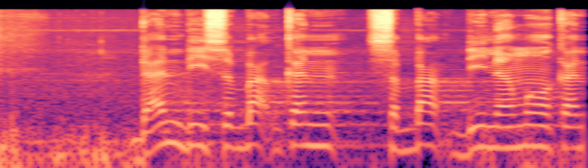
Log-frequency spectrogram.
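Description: A man recites in a drawn-out, melodic voice through a microphone.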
